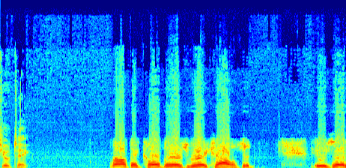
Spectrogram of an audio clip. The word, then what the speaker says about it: Colbert: to pronounce his name he used to be cobra evidently is what the tale comes out of the carolinas but when he got some money he insisted the family call himself colbert it's sort of like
